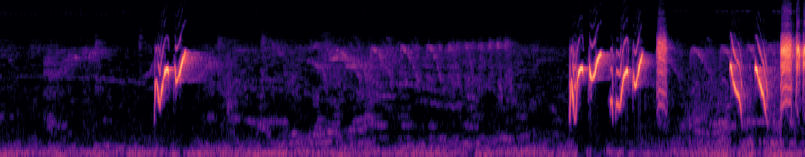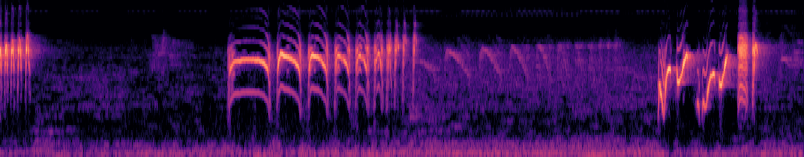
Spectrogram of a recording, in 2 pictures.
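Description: Kaso-kaso bird singing loud phrases of quick, arching chirps, five bursts with short pauses between them; the longest, about ten seconds in, is a run of rapid repeated notes lasting nearly two seconds.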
